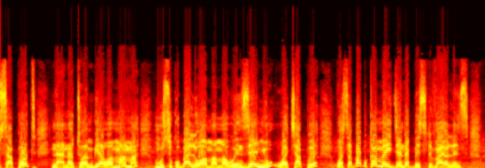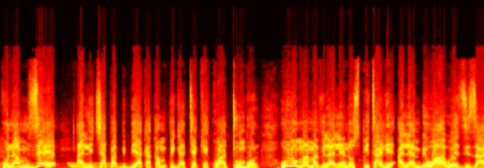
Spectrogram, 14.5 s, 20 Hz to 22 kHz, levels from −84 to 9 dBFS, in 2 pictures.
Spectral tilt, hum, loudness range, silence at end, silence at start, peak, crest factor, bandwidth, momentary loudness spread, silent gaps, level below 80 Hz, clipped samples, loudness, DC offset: -3 dB/octave; none; 2 LU; 0 s; 0 s; 0 dBFS; 10 dB; 16 kHz; 5 LU; none; -44 dBFS; 0.4%; -9 LUFS; under 0.1%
